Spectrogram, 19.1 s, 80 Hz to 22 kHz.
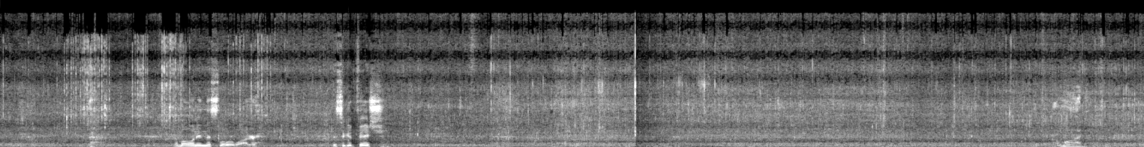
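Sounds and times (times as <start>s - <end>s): river water rushing: 0.0s - 19.0s.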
